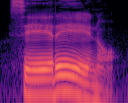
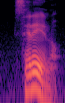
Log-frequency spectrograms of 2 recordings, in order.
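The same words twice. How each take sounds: First: "sereno" drawn out syllable by syllable; slow model pronunciation. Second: Said in the usual way. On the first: Shown as a demonstration. Teacher models the new word for learners, slow "sereno". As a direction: stretch each vowel of "sereno" slowly.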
